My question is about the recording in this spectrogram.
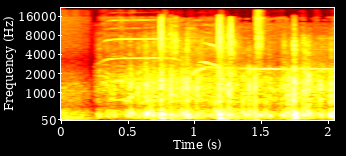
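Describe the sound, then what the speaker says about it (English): Fireworks bursting at a night celebration at a music festival in Riyadh, with several sharp pops and bangs at roughly half-second intervals over a steady crowd roar, with faint whistling streaks overhead. "Fireworks lit up the night sky as revelers cheered and danced to the beats."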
